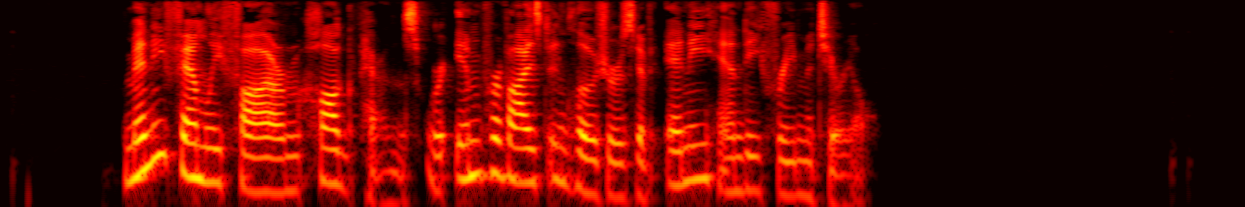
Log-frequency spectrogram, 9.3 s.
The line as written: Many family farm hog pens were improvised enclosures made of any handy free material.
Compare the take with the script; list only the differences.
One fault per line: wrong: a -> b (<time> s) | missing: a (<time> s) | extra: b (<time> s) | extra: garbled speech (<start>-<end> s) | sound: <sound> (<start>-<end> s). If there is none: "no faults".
missing: made (4.8 s)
